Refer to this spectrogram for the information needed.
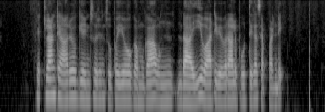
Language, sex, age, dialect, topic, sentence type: Telugu, female, 51-55, Southern, banking, question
